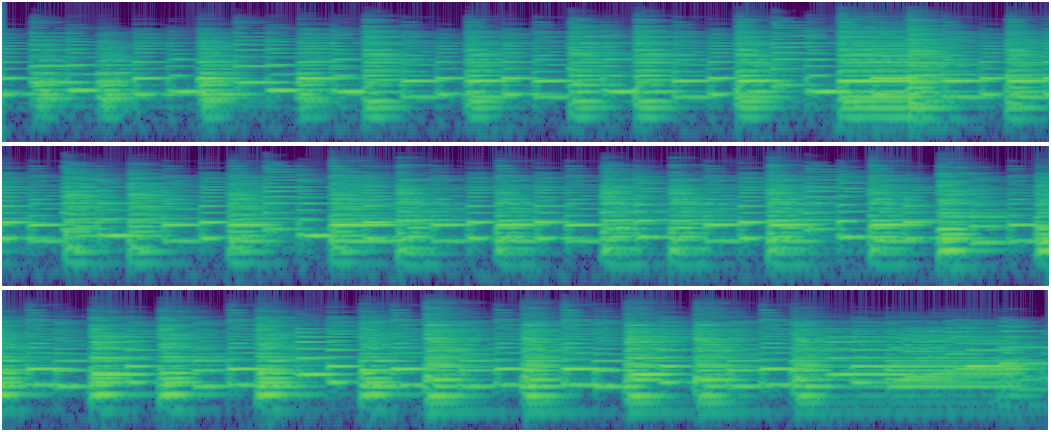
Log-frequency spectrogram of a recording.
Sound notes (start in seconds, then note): none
